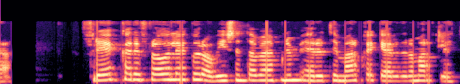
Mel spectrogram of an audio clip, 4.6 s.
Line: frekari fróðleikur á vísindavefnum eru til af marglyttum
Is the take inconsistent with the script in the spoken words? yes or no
yes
